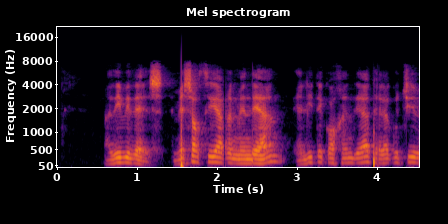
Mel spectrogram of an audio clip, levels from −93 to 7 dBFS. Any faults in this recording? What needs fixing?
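Two loud pops sit on the speech, at 1.55 to 1.58 s and 3.96 to 3.98 s. Each is a single sharp spike, around 20 dB above the signal. The speech continues underneath. A voltage pulse from a plug, switch or static is the likely cause. Secure connections and ground equipment before recording.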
